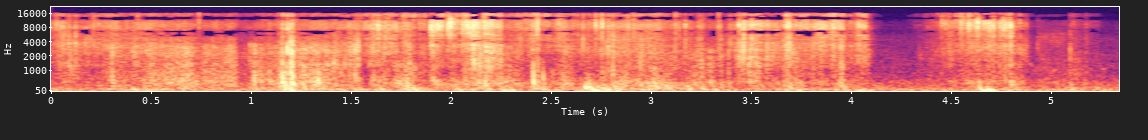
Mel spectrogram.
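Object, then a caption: Pile of concrete and plaster rubble. A pile of dry grey concrete and plaster rubble chunks with dust, solid, is scratched and raked with long pastel nails and fingertips. Gritty, bright scraping and crumbly crunching come in irregular bursts. A brief quieter gap near the end is followed by one more rake.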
